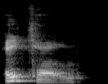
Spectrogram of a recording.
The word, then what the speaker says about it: Achane: I looked it up on the internet, and the internet says it's Achane is how you would pronounce it.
